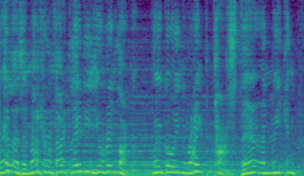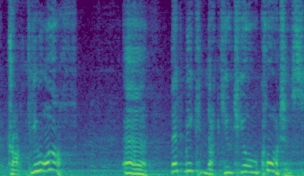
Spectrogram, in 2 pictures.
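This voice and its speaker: A put-on character voice at a fairly high pitch moves at a moderate pace over clear background music. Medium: read story. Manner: hearty, folksy.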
